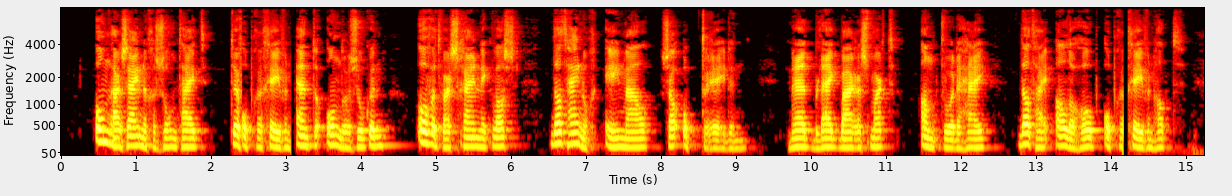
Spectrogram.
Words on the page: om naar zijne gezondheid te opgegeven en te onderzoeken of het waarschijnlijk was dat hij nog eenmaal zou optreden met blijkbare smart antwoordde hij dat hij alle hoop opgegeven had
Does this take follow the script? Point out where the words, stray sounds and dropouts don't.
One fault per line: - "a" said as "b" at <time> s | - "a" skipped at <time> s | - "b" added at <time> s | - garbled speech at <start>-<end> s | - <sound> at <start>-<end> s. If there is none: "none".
- dropout at 14.2-14.2 s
